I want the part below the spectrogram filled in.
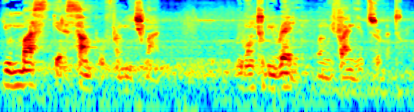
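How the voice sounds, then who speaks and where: A man's voice: deep voice, fairly quick, background noise, natural voice. A man playing a calculating, authoritative Templar schemer in a video game. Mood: calm, commanding. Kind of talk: dramatic video game acting.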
